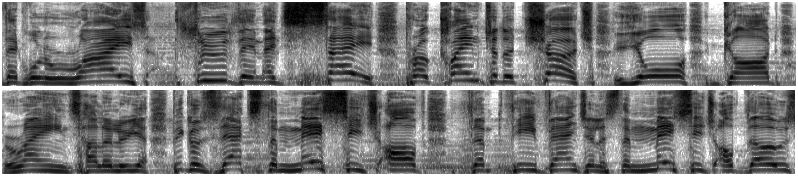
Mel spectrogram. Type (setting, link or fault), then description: setting, large echoing room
